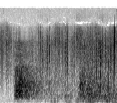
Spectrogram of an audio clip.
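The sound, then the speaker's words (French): Two heavy blasts of gunfire about a second apart, enemy cannon booms alternating with sharper French carbine shots during the fighting to liberate Paris, in a working-class district. Each trails into a rumbling echo over a constant noisy background, with no talking. “Vous pouvez entendre le canon ennemi et le mousqueton français qui alternent presque sans interruption, mais la confiance et l'enthousiasme ne sont pas du côté des gros calibres.”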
